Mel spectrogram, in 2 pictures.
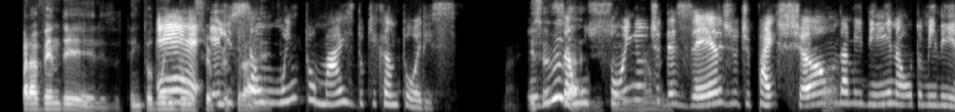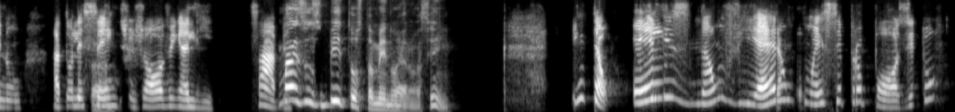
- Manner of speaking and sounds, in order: other background noise; tapping
- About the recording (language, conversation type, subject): Portuguese, podcast, O que faz uma música virar hit hoje, na sua visão?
